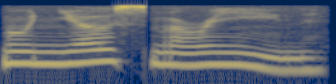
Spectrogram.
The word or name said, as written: Munoz Marin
